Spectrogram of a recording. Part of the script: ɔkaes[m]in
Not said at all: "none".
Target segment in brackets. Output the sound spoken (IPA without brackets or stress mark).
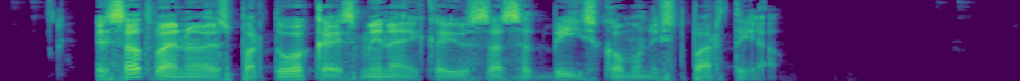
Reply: m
